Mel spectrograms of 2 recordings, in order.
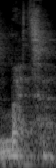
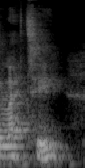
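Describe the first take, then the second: First: Letter ending in a soft "uh"; presumed correct pronunciation. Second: Letty ending in an "ee" sound; anglicised pronunciation. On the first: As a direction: say letter as "LET-uh", no "ee" and no r. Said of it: "but I think it's letter". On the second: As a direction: say Letty the English way, with a final "ee". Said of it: "My sort of English, um, accent wants to say Letty". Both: Shown as a demonstration.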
